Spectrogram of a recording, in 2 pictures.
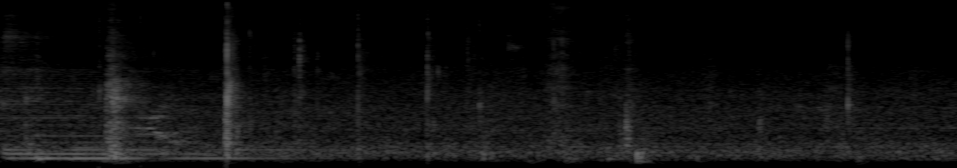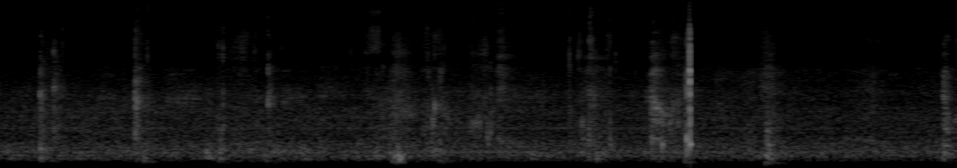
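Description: A small dog scuffles and paws at a toy on the carpet, with soft knocks.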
